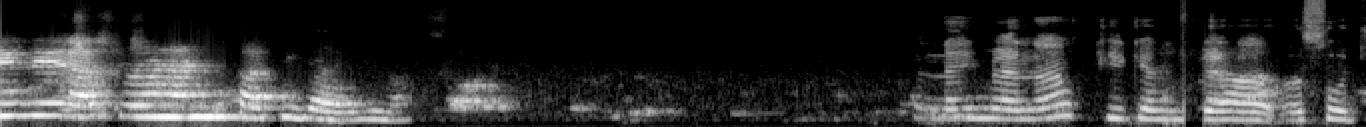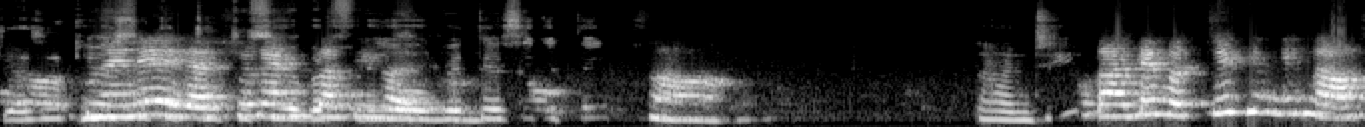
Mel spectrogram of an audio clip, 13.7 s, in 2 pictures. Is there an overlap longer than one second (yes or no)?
yes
